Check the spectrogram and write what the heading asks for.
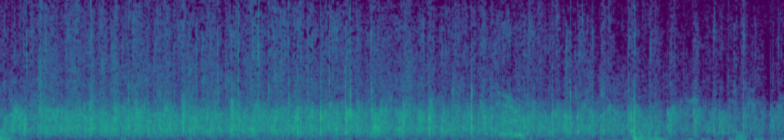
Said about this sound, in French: Je pense qu'on va remercier et applaudir nos, intervenants.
